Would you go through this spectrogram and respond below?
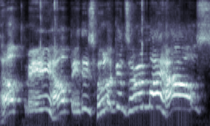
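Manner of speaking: put-on very high, shrill, doddering old man voice hollering. A player voices his character in a role-play scene, senile yelling. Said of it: "yelling in the most senile way possible".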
